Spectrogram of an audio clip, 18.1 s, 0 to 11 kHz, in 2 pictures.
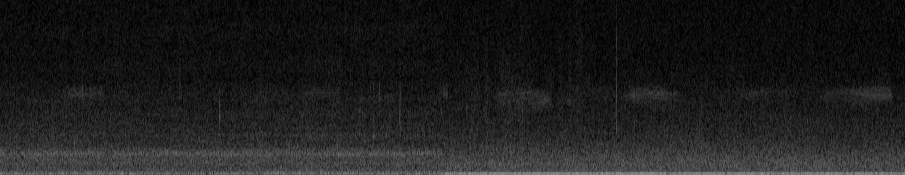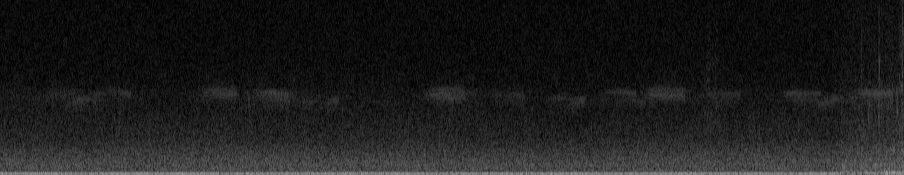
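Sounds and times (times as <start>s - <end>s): low engine drone: 17.2s - 18.0s.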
